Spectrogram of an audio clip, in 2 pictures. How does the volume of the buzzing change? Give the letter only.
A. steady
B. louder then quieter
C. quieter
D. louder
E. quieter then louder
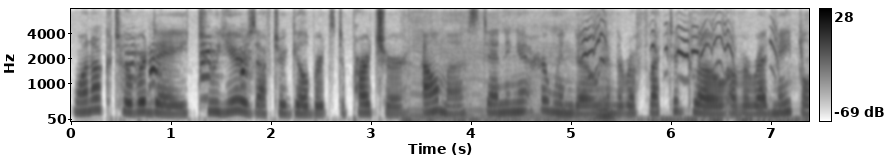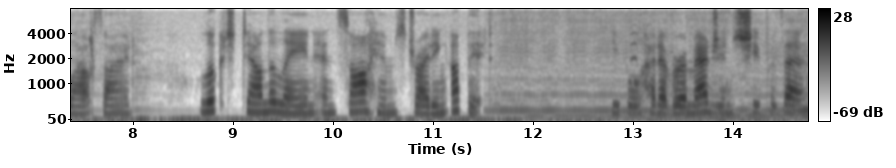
E.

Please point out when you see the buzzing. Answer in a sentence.
You can hear the buzzing from 3.2 to 14.7 s.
